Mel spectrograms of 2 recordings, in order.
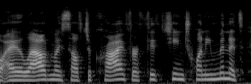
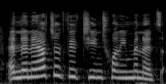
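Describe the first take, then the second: First: Said in the usual way. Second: "twenty minutes" pitched high; lifted repeat. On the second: Shown as a demonstration. Telling viewers her routine, raised repeat. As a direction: start "after fifteen" high, then come down.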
